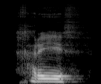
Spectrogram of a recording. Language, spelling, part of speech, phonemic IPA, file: Moroccan Arabic, خريف, noun, /xriːf/, LL-Q56426 (ary)-خريف.wav
- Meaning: autumn, fall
